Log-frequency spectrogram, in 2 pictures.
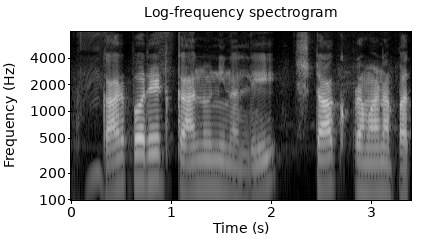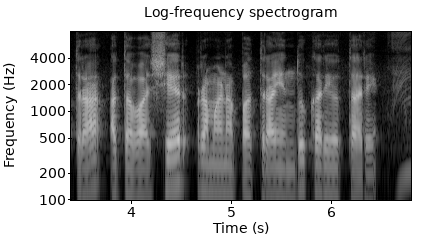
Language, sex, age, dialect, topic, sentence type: Kannada, male, 18-24, Mysore Kannada, banking, statement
